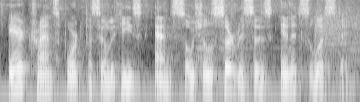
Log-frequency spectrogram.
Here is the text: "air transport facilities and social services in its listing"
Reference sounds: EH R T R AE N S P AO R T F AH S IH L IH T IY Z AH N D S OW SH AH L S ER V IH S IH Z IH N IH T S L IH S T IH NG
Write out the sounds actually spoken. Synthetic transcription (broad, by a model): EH R T R AE N S P AO R T F AH S IH L IH T IY Z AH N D S OW SH AH L S ER V IH S IH Z IH N IH T S L IH S T IH NG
